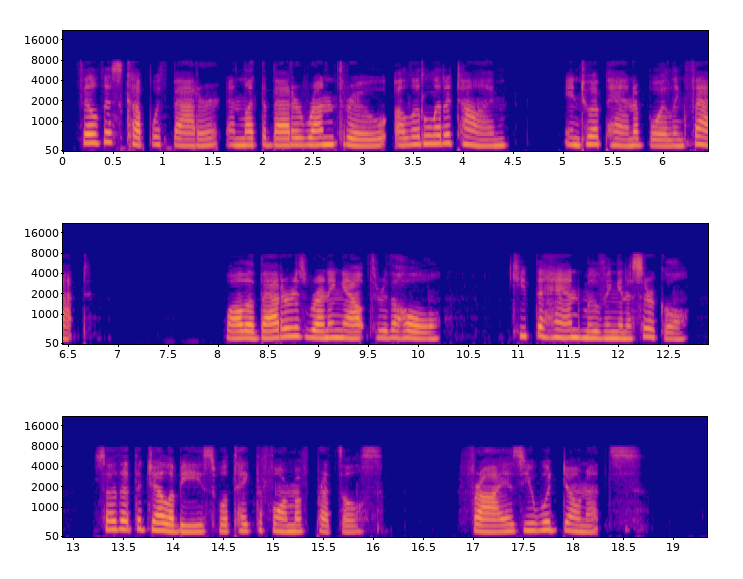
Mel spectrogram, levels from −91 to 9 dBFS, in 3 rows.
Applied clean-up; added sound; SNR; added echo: none; none; none; none.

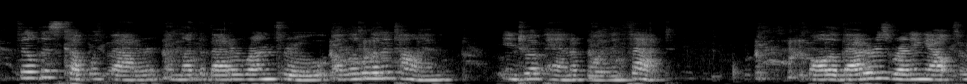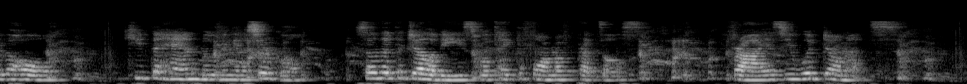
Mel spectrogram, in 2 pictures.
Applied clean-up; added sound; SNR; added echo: none; Cough; 18 dB; reverberation time 0.3 s.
